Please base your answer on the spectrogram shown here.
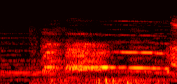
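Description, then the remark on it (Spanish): A rooster crows once, a loud, drawn-out cock-a-doodle-doo lasting about a second and a half, clear with no one talking. “Inmediatamente bajaron al río con la señora llevando consigo los animales y tan luego llegaron al río provocaron que los gallos cantaran, que los guajolotes clucluteran y los burros rebuznaran.”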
